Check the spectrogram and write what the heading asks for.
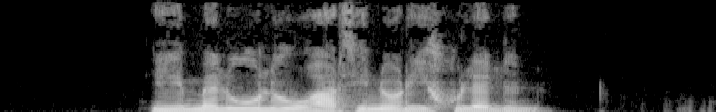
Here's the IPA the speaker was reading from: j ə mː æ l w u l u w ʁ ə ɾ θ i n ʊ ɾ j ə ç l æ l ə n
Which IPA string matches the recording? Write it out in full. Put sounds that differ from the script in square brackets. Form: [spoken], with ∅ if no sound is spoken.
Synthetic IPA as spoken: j ə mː æ l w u l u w ʁ ə ɾ θ i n ʊ ɾ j ə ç l æ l ə n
